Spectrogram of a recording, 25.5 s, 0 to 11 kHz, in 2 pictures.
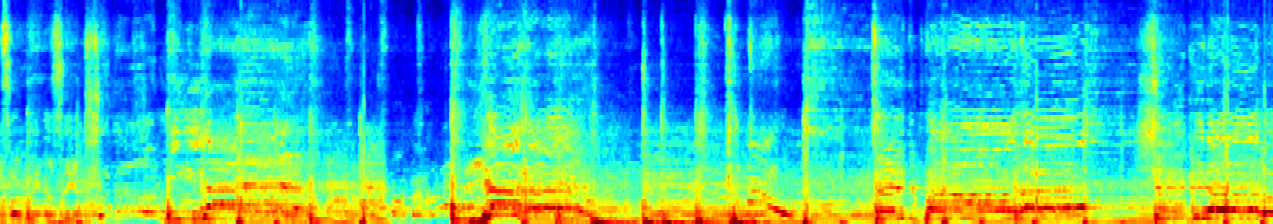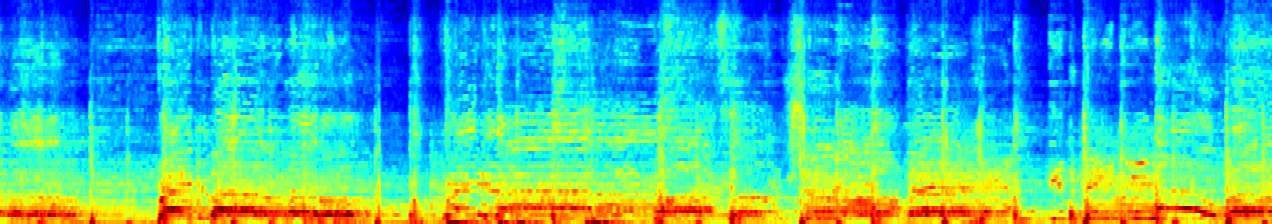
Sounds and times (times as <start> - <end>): Music: 0.0 - 25.4
Speech: 3.4 - 4.6.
